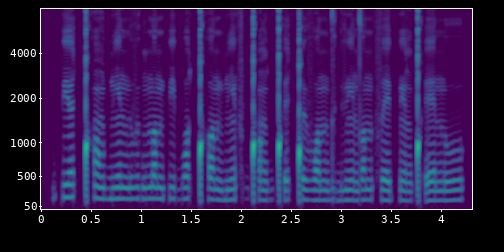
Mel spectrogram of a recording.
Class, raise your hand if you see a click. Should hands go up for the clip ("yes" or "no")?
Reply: yes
